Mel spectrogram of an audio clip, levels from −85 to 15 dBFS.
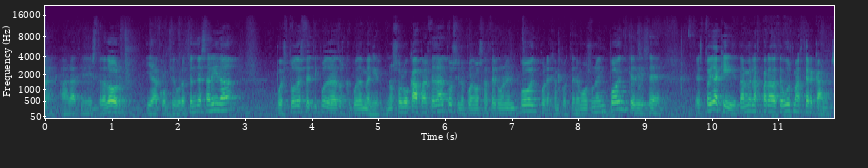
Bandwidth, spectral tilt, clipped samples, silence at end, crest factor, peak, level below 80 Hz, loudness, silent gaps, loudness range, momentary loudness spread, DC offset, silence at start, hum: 14 kHz; -5 dB/octave; under 0.1%; 0 s; 22 dB; -4 dBFS; -58 dBFS; -25 LUFS; none; 3 LU; 14 LU; under 0.1%; 0 s; none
